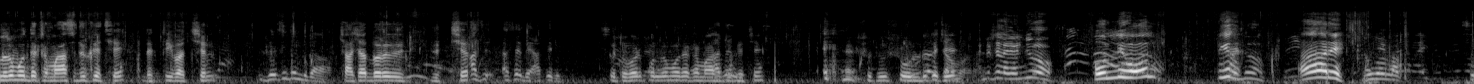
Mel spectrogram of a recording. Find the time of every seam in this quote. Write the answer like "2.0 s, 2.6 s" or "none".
4.7 s, 8.1 s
